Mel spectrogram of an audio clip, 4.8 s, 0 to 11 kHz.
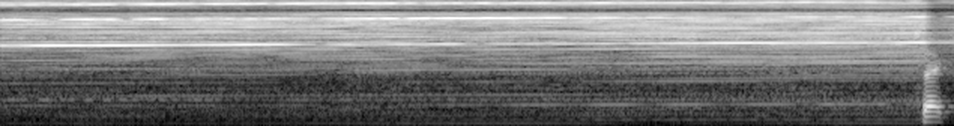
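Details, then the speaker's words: Workshop electric motor stripped of covers, run at about the same speed as the lathe motor at 1170, before fitting cover for workshop noise reduction: steady thin high-pitched whine over constant hiss, about as noisy as the other motor. "actually just about as noisy as the other one, whine-wise, but I'll stick the cover over it and see what it's like with the cover over it."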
